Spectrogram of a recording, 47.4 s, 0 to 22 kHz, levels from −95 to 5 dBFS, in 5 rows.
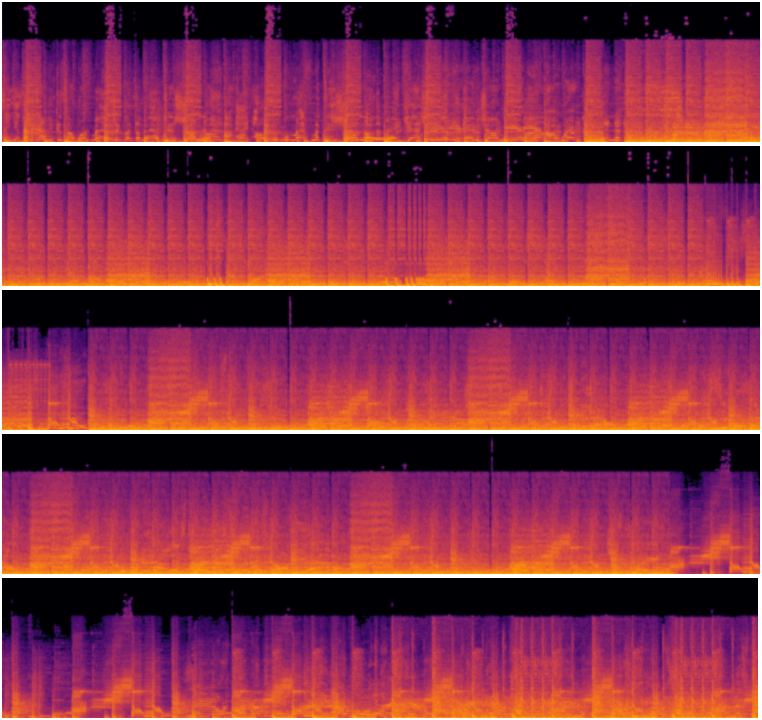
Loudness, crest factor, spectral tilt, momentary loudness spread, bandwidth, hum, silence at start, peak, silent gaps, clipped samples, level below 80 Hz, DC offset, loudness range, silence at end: -17 LUFS; 14 dB; -4.5 dB/octave; 9 LU; over 20 kHz; none; 0 s; -2 dBFS; none; under 0.1%; -24 dBFS; 0.6%; 7 LU; 0 s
